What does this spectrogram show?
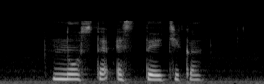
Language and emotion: Russian, angry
